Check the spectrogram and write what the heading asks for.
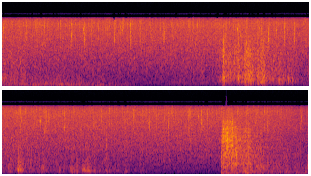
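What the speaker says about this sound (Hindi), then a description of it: "बाहर बरसात हो रही" Heavy rain pours steadily outside during a thunderstorm, a dense close hiss broken by two loud crashes of thunder with rumbling tails, one near the middle and another toward the end.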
